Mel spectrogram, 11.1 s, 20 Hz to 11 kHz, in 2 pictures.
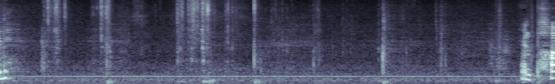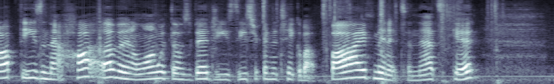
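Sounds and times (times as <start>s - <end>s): faint steady hum: 0.0s - 11.0s
aluminium foil crinkling: 0.4s - 2.9s, 8.1s - 10.6s.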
